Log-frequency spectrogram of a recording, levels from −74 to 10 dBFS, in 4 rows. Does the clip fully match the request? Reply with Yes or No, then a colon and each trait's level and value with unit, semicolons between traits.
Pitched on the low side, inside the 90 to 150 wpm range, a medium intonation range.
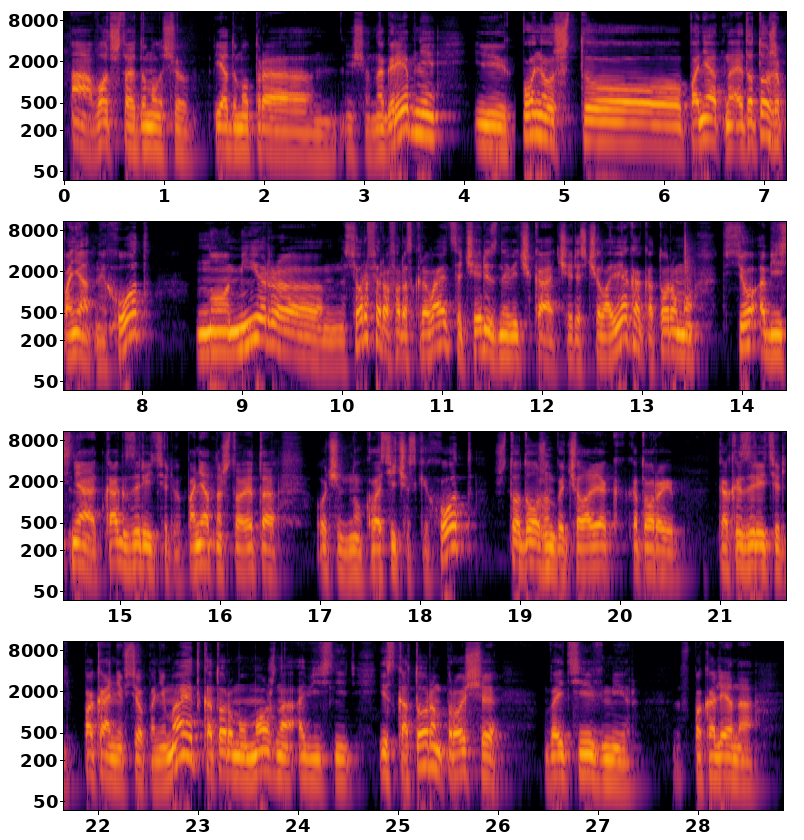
Yes: low, 115 Hz; average, 135 wpm; average, 3.4 semitones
